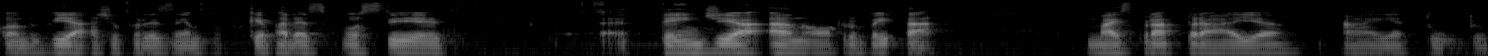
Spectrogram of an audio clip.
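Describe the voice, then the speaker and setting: In a bright, sharp tone, a man speaks slowly-ish at a fairly low pitch, his intonation monotone and flat, with big swings in loudness and long, frequent pauses. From Brazil, Minas Gerais. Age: 20s. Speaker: advertising and communications professional. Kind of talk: casual chat.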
